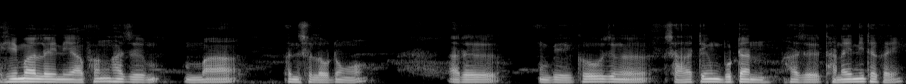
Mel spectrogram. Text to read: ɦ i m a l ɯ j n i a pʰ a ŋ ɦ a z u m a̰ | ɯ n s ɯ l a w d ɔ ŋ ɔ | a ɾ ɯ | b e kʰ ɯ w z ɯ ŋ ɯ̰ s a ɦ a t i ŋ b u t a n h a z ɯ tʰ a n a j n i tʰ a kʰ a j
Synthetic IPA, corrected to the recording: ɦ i m a l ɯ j n i a pʰ a ŋ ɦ a z ɯ m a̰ | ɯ n s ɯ l a w d ɔ ŋ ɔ | a ɾ ɯ | b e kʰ ɯ w z ɯ ŋ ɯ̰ s a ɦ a t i ŋ b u t a n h a z ɯ tʰ a n a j n i tʰ a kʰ a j

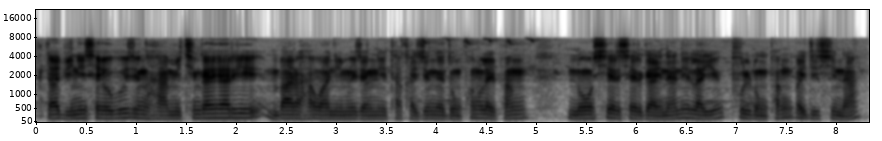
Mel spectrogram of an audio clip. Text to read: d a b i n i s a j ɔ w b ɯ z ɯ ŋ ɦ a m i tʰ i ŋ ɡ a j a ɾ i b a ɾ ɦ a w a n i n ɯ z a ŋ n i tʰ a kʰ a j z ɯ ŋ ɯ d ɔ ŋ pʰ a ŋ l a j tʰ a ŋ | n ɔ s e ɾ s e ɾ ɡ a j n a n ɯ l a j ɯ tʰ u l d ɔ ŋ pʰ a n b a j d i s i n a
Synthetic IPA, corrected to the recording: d a b i n i s a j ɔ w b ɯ z ɯ ŋ ɦ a m i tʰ i ŋ ɡ a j a ɾ i b a ɾ ɦ a w a n i m ɯ z a ŋ n i tʰ a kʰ a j z ɯ ŋ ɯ d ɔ ŋ pʰ a ŋ l a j pʰ a ŋ | n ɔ s e ɾ s e ɾ ɡ a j n a n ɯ l a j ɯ pʰ u l d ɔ ŋ pʰ a ŋ b a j d i s i n a

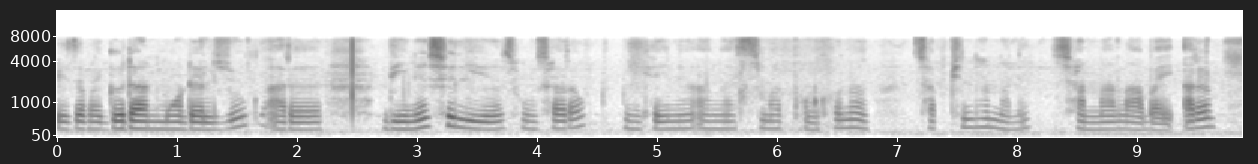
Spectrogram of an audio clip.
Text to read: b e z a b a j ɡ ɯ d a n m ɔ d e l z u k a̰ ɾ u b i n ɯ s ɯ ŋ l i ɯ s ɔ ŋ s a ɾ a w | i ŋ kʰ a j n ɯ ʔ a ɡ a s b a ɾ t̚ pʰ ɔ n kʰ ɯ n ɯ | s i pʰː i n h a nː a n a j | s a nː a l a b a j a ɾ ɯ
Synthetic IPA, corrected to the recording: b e z a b a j ɡ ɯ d a n m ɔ d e l z u k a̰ ɾ ɯ b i n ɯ s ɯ l i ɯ s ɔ ŋ s a ɾ a w | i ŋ kʰ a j n ɯ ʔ a ŋ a s m a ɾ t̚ pʰ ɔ n kʰ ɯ n ɯ | s a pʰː i n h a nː a n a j | s a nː a l a b a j a ɾ ɯ

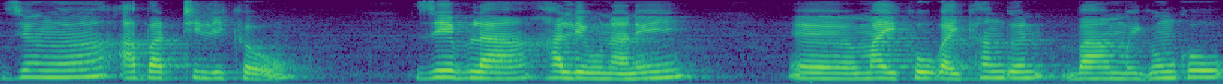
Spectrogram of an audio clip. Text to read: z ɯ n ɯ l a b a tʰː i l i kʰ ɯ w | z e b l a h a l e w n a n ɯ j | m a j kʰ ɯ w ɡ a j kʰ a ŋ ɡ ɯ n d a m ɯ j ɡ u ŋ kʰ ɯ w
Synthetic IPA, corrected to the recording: z ɯ ŋ ɯ a b a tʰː i l i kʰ ɯ w | z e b l a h a l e w n a n ɯ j | m a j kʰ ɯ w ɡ a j kʰ a ŋ ɡ ɯ n b a m ɯ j ɡ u ŋ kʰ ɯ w

